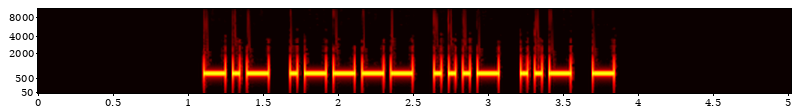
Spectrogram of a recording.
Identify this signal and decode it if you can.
Morse code, heard as a keyed tone, about 25 wpm, 700 Hz. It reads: K1VUT
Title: Call Signs - 25wpm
